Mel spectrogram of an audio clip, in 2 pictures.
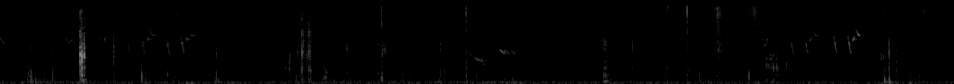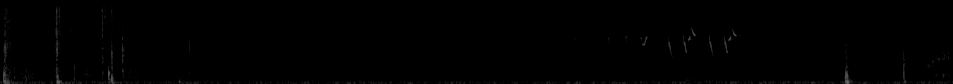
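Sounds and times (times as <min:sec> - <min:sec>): bird chirps: 0:00.0 - 0:02.4, 0:04.5 - 0:06.5, 0:07.4 - 0:09.6, 0:15.2 - 0:17.2
faint high-pitched hiss: 0:00.0 - 0:19.0.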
